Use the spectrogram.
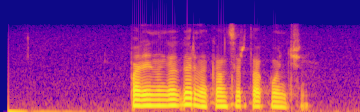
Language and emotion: Russian, neutral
